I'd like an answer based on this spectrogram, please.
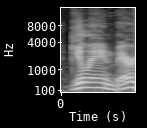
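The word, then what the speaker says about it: Guillain-Barré: that i will also say however to charlie guillain-barre syndrome which i'm probably pronouncing wrong always mispronounced my understanding is actually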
